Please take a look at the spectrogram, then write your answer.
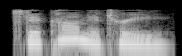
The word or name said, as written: stichometry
